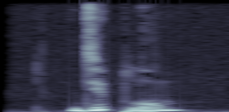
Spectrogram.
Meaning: diploma
- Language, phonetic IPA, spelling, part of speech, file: Russian, [dʲɪˈpɫom], диплом, noun, Ru-диплом.ogg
